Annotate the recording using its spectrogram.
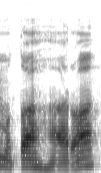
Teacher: تا جو ہے وہ ہا میں بدل جاتی ہے جب وقف کی صورت میں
